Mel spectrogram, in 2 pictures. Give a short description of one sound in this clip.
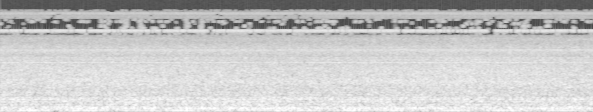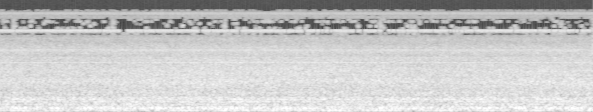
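Rain patters steadily on the ground.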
